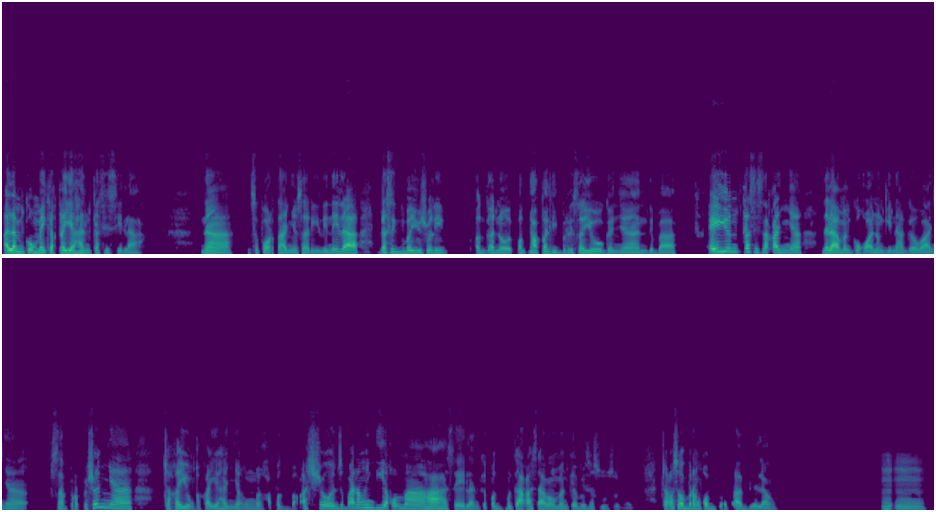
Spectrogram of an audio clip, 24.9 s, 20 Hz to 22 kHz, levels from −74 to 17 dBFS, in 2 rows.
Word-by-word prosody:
alam 240 +1 +9
kong 230 -1 +5
may 215 - +6
kakayahan 200 -3 +4
kasi 175 -2 -6
sila. 130 -4 -8 0.8
Na 160 -5 +3 0.2
suportahan 155 -2 -1
yung - - -11
sarili 150 0 -4
nila. 225 -4 +7 0.3
Kasi 215 +3 +1
'di 200 - -6
ba 200 - +3
usually, 195 +1 -2 0.3
'pag 165 +1 -7 0.2
ano, 190 -1 -1
magpapalibre 160 -1 -2
sa'yo 175 -1 0
ganyan, 155 0 -4
di 150 - -6
ba. 140 +1 -2 0.5
Eh, 285 +3 +10
yun 290 -1 -1
kasi 285 -2 +2
sa 250 -1 +2
kanya, 210 -8 +2 0.3
nalaman 185 -5 +6
ko 200 - -3
kung - - +2
anong 165 -1 -7
ginagawa 150 -1 -3
niya 145 -2 -7 0.4
sa 155 -1 -5
propesyon 160 - -4
niya, 245 -5 +1 0.5
tsaka 205 -2 -3
yung 165 -2 -4
kakayahan 150 -1 -5
niyang 145 -1 -9
makapagbakasyon. 210 - -5
So, 260 - -9
parang 260 +1 +2
hindi 250 -2 -6
ako 235 -1 -3
maha-hassle-an 180 -7 +1
kapag 210 +1 -8
magkakasama 185 -4 0
man 165 0 -8
kami 160 -1 -8
sa 190 - -14
susunod. 135 -6 -21 0.4
Tsaka 205 +1 0
sobrang 205 -2 +2
komportable 185 -8 -4
lang. 130 +1 -7 1.4
Mm, 170 -4 -9
175 Hz, 140 wpm, -25 LUFS, 150-205 Hz, 1.4 s, Eh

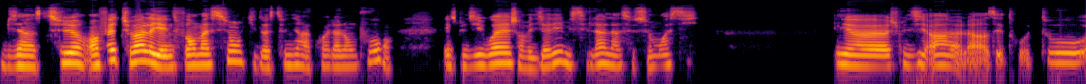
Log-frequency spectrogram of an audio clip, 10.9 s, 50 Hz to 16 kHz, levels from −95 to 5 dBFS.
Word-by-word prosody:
Bien 180 0 +1
sûr. 210 +3 +3
En 185 - +6
fait, 260 +5 +5
tu 220 - -1
vois, 240 +1 +9
là, 230 - +7
il - - +9
y - - +10
a 175 - +7
une 170 0 0
formation 195 +6 0
qui 215 -5 -19
doit 165 -2 -5
se 160 - -10
tenir 190 0 -8
à 175 - -6
Kuala 175 -1 -9
Lumpur 190 +9 -7 0.5
et 185 - -6
je 180 0 -7
me - - -10
dis: 185 +2 -2
«Ouais, 210 +3 +3
j'ai 205 - -1
envie 155 -2 -9
d'y 160 - -8
aller», 210 +7 -2
mais 205 - -5
c'est 195 0 -10
là, 200 +3 -3
là, 180 -3 -6
c'est - - -11
ce - - -5
mois-ci. 190 +6 -10 1.4
Et 200 -1 +1
heu, 180 -1 +3
je 185 - -13
me - - -11
dis: 195 +1 -6
«Oh - - -7
là 190 -1 -2
là 330 0 -5
c'est 390 - -8
trop - - -19
tôt». 215 -1 -3
190 Hz, 255 wpm, -18 LUFS, 180-215 Hz, 1.4 s, y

